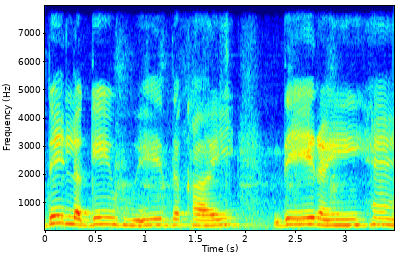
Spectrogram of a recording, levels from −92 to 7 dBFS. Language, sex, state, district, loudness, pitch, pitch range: Hindi, female, Punjab, Fazilka, -17 LUFS, 210 Hz, 200-225 Hz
